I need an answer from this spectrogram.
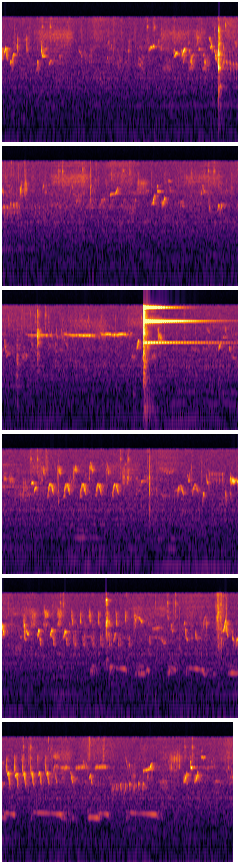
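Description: Small birds chirping throughout, with one sharp ringing clink about twelve seconds in that dies away over a second or so and is the loudest sound.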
